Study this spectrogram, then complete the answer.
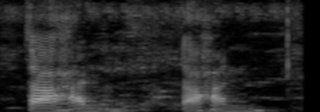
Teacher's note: Bunyi H, ciri-ciri mati, oral, laringan, frikatif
